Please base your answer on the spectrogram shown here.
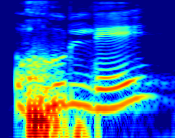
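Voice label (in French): "rouler", French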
